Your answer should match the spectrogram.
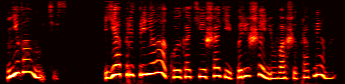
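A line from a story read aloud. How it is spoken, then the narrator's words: Calm. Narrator (Russian): сказала я спокойно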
